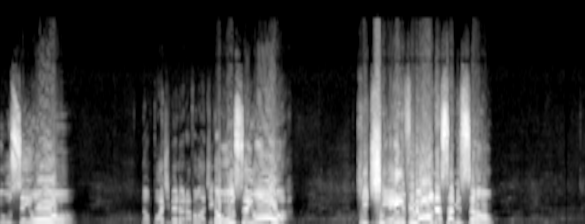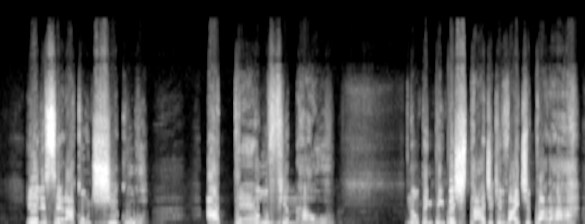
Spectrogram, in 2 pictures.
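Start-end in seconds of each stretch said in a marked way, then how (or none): 0.0-1.2 slow, loud, commanding prophet. Shown as a demonstration. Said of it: "voz de profeta". 3.3-13.8 loud, slow prophetic shout. Shown as a demonstration. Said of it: "voz de profeta".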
